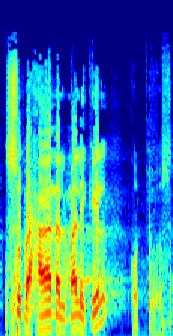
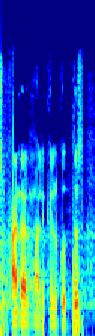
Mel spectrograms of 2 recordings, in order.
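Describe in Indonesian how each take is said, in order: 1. Dibaca lebih keras, suaranya dinaikkan. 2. Dibaca dengan suara biasa.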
